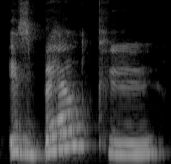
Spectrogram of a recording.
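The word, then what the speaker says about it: Bellecour: So now the pronunciation in French is Belcourt, which means beautiful heart.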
